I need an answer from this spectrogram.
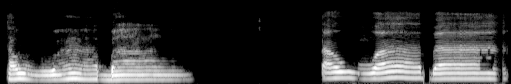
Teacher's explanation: tidak boleh pakai hamzah mati, tapi tawwaba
